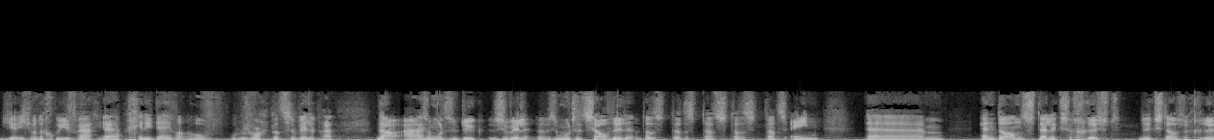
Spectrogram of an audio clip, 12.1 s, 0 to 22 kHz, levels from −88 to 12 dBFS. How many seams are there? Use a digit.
0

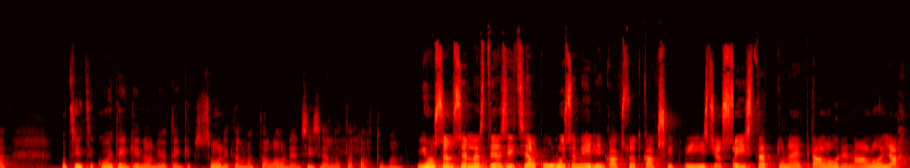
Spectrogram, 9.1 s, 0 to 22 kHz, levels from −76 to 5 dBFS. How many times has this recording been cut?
5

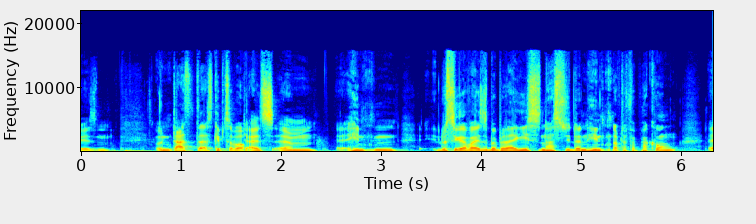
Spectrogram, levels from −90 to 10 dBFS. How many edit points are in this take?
4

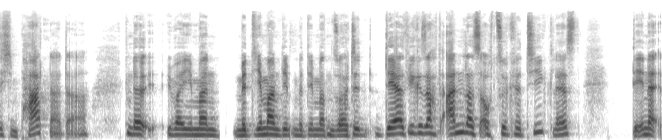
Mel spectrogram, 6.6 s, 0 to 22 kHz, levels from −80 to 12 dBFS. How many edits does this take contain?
5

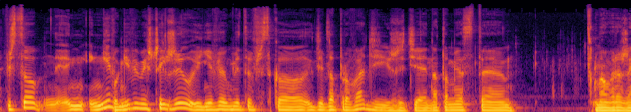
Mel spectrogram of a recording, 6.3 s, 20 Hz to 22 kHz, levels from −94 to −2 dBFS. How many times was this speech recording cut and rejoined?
4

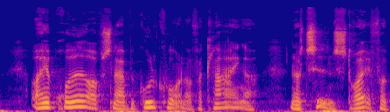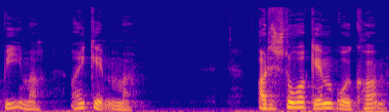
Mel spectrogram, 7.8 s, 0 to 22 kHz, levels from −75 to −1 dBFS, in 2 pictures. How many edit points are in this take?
0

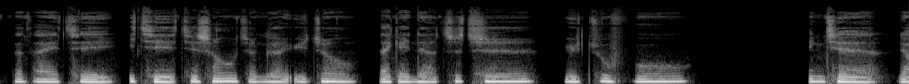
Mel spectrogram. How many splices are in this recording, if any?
3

